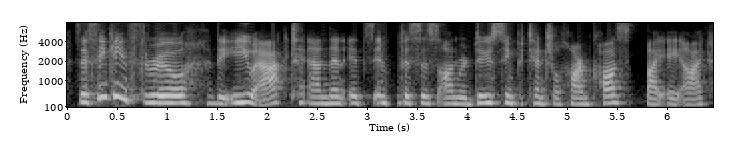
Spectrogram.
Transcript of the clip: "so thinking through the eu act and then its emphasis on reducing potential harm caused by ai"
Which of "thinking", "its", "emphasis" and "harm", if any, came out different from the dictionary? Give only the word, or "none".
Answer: none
